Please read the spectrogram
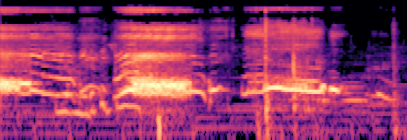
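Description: Toddler crying in a tantrum: three long wailing cries in a row, the last one falling off near the end.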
